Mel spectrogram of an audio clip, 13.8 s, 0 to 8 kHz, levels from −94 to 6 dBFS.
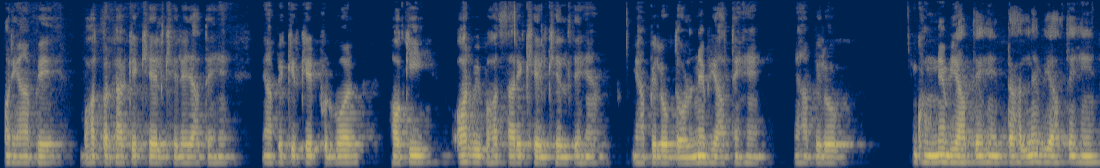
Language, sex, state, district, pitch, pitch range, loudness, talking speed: Hindi, male, Bihar, Saran, 110 Hz, 110-115 Hz, -23 LUFS, 180 wpm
